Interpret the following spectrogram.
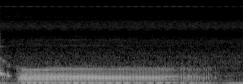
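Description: A man's drawn-out hesitation vowel, a held "ooo" at one steady pitch lasting about a second and a half before it trails off. A low electrical hum sits underneath.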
